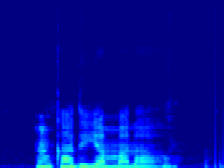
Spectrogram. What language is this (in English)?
Igbo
